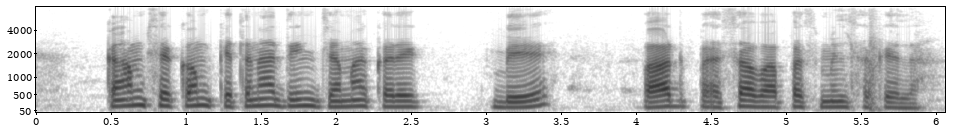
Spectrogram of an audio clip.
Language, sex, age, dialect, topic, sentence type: Magahi, male, 25-30, Western, banking, question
